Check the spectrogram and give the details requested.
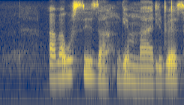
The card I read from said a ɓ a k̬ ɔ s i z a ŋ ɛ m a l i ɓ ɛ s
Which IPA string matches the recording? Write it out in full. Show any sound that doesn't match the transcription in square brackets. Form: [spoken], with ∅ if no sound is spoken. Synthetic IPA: a ɓ a k̬ [u] s i z a ŋ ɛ m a l i ɓ ɛ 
